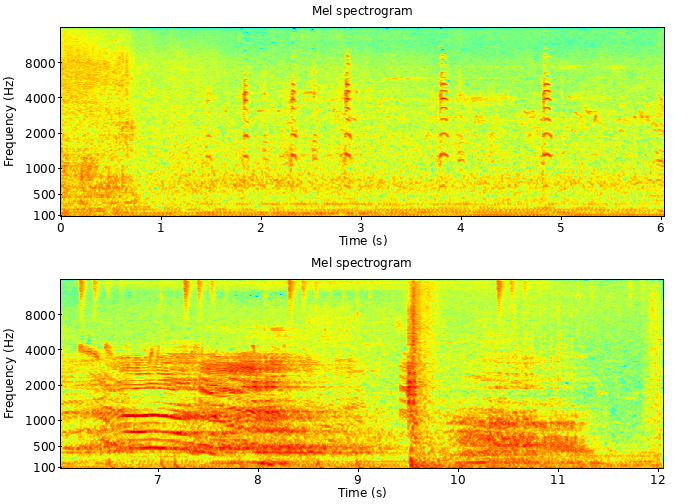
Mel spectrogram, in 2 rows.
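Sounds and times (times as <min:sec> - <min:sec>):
water splashing: 0:00.0 - 0:01.9
honking bird calls: 0:01.3 - 0:12.0.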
